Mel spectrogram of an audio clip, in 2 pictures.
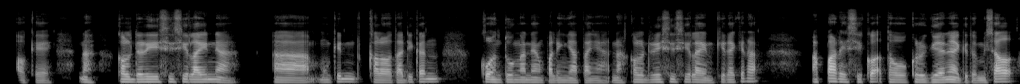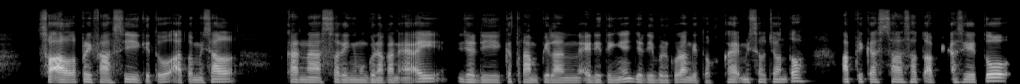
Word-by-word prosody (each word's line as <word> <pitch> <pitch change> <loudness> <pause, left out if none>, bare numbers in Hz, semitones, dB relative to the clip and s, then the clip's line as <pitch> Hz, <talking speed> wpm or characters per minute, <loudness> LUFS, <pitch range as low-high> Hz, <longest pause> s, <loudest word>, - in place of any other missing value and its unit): Oke, 90 -2 -5 0.2
nah - - -2 0.3
kalau 120 -1 +3
dari 120 0 +4
sisi 120 0 -1
lainnya, 115 -4 +3 0.3
eee, 100 -2 +3
mungkin 125 +4 -4
kalau 100 -1 +2
tadi 100 +4 -1
kan 125 0 -1 0.4
keuntungan 110 -2 0
yang 105 -1 -2
paling 100 0 -1
nyatanya. 95 -2 -2
Nah 95 - -2
kalau 110 -2 -2
dari 110 +2 -1
sisi 120 0 -3
lain, 105 -3 +2
kira-kira 110 +1 -2 0.5
apa 115 +4 +3
risiko 115 -1 0
atau 105 -2 -3
kerugiannya 110 +1 +3
gitu? 95 - -5
Misal 130 +7 +4 0.4
soal 110 0 +8
privasi 115 0 +1
gitu - - -2
atau - - +1
misal 125 +4 +2 0.5
karena 110 -2 +2
sering 110 -2 -2
menggunakan 105 -1 -2
AI 135 +8 +2
jadi 105 -3 -3
keterampilan 100 -1 -1
editing-nya 105 +3 -1
jadi 105 -1 -3
berkurang 110 +3 0
gitu. - - -8 0.2
Kayak - - +1
misal 115 +1 -4
contoh 130 +5 -2 0.4
aplikas 120 -1 0
salah 115 -2 -1
satu 120 -1 -5
aplikasi 115 0 -2
itu 160 0 +5
110 Hz, 145 wpm, -25 LUFS, 105-120 Hz, 0.5 s, soal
